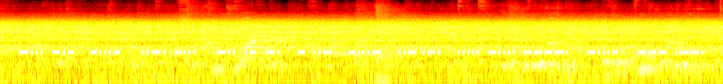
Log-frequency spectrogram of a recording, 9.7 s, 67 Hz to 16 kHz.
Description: Morse code, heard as a keyed tone, hand-sent with a bug key, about 37 wpm, 540 Hz, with radio static and the noise of a subway station. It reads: BK <BT> FB DAN TU <BT> UR 569 <BT> OP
